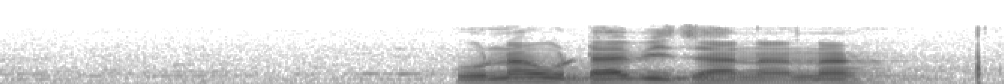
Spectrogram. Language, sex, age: Venda, male, 25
